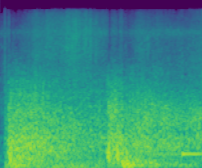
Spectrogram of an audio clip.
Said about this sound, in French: Il y a eu des coups de feu hein.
